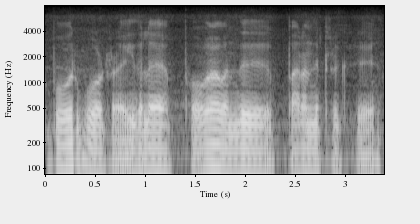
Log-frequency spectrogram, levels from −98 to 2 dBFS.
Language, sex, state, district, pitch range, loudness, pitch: Tamil, male, Tamil Nadu, Namakkal, 85-95 Hz, -17 LUFS, 85 Hz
